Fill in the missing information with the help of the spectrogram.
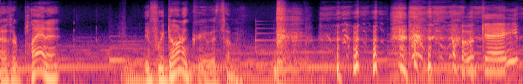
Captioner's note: chuckles; laughs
